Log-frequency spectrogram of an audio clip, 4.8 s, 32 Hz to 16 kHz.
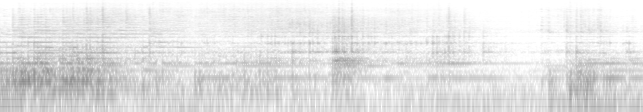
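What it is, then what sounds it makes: Hammered metal bowl. Fingertips and nails tap the dimpled interior of a large, shallow, empty gold hammered metal bowl, finishing with both hands. Each tap brings out a bright metallic ring with steady overtones around 470 Hz, and the tones linger for about a second. The tones overlap into a shimmering wash that swells with the stronger taps and fades between them.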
